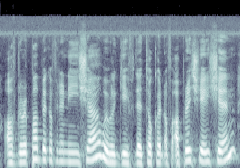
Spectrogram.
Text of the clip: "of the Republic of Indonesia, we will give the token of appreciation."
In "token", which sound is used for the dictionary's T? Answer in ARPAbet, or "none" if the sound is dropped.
T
